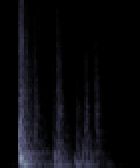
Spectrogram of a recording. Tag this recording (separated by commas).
Knock, home sounds, Door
